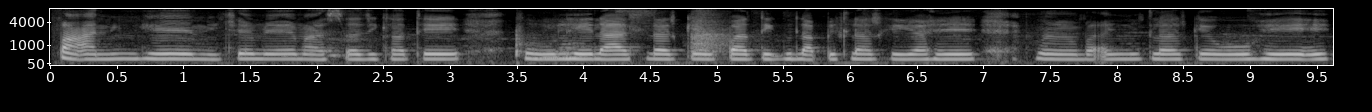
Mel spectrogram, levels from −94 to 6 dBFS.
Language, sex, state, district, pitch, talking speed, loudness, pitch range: Hindi, female, Chhattisgarh, Kabirdham, 230 Hz, 145 wpm, -31 LUFS, 225-235 Hz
